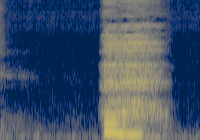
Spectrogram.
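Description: A woman sighs once about a second in: a breathy out-breath with a little voice in it that falls in pitch and fades away, lasting under a second.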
